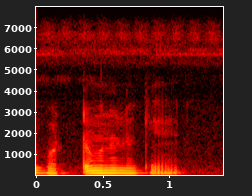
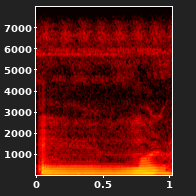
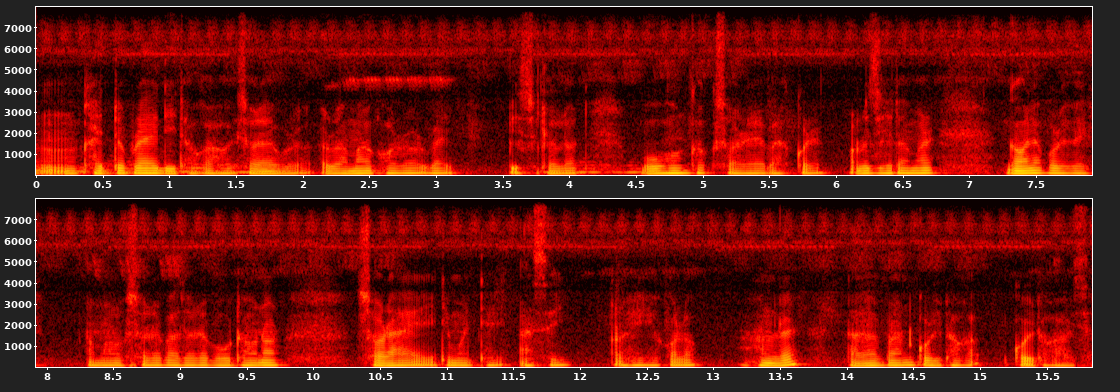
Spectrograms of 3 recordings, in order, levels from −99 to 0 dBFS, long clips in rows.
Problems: none marked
